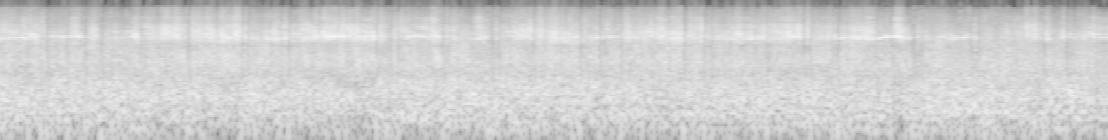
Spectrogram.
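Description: Two Barbie's Boy firework batteries (cakes) firing at the same time: shots, bursts and crackle run together into one dense, loud, steady din, with no gap between shots.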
